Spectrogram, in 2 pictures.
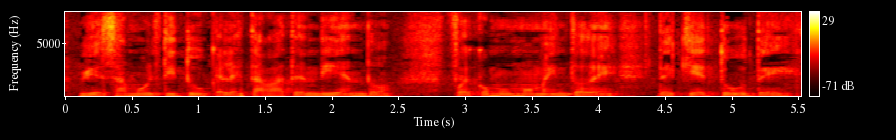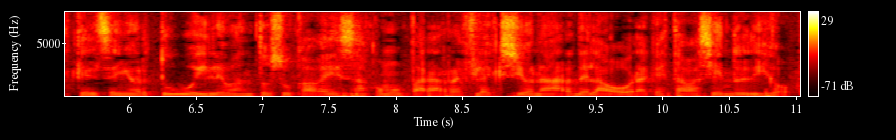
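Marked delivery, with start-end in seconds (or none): none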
